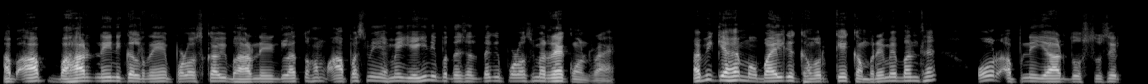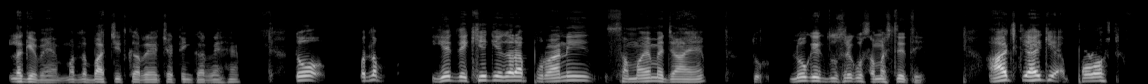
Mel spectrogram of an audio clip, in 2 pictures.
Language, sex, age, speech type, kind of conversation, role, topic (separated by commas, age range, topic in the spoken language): Hindi, male, 55-59, conversation, unstructured, none, स्मार्टफोन ने आपकी दिनचर्या को कैसे बदला है?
